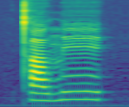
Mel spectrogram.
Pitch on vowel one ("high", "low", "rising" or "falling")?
low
